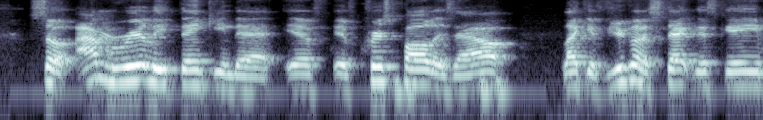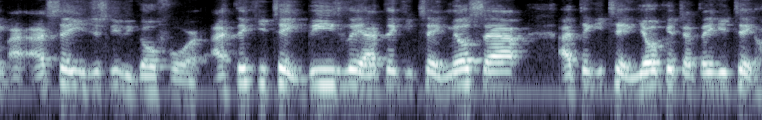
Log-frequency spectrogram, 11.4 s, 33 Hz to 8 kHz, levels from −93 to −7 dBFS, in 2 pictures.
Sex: male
